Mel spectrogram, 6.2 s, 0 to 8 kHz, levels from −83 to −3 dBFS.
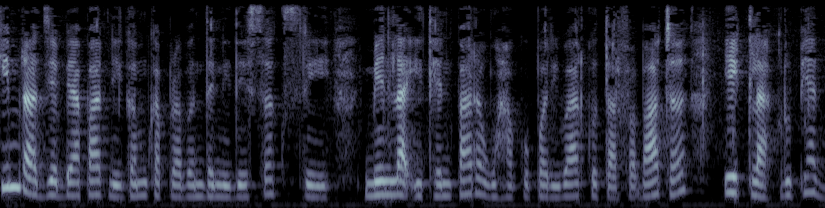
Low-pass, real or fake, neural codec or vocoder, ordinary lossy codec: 7.2 kHz; real; none; none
